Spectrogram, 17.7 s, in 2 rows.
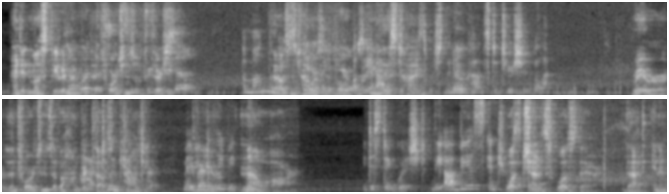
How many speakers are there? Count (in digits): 3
